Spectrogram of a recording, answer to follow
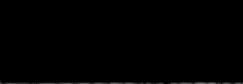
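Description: Quiet room tone with two faint, short clicks a little past the middle.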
